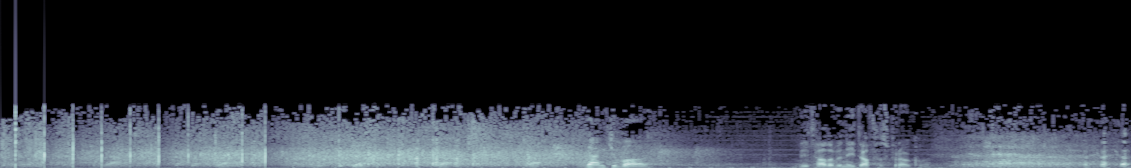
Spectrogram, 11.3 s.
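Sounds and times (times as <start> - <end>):
audience applause: 0.0 - 7.1
laughter: 1.8 - 5.5, 9.5 - 11.2
speech: 5.9 - 6.6, 8.0 - 10.1, 10.8 - 11.2.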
